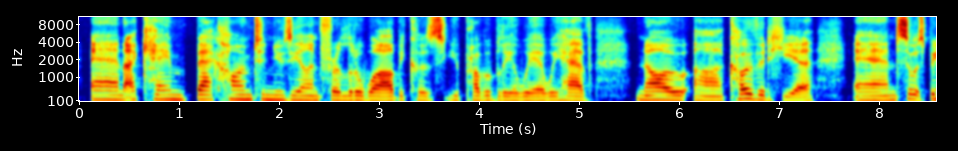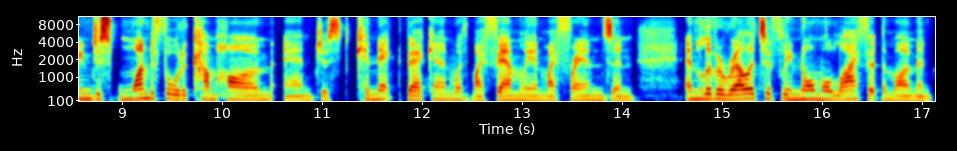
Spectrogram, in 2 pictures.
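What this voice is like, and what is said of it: New Zealand accent. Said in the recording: “I am down in New Zealand. As you can tell, I have this funky little accent”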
